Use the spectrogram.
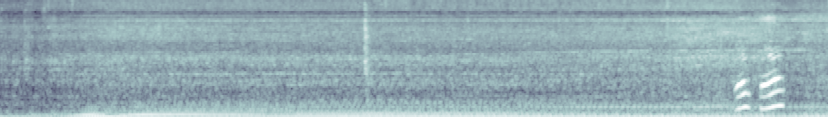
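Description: A stick-shift turbocharged Ford Mustang rumbles loudly at close range, its engine note rising as it revs and then holding a steady deep idle-like drone.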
